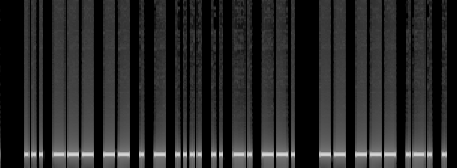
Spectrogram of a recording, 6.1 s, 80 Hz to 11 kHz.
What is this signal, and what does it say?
Morse code, heard as a keyed tone, about 25 wpm, 1000 Hz. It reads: SOMETHING MORE
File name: qotdfiles / 25wpm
